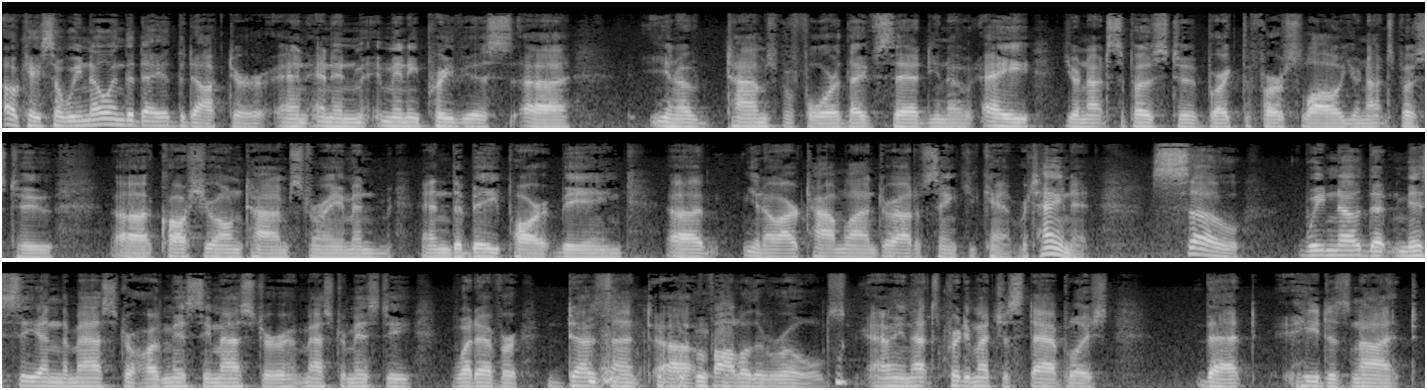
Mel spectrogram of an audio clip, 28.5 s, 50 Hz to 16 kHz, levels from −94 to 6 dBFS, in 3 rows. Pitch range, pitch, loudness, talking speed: 100-115 Hz, 110 Hz, -19 LUFS, 190 wpm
